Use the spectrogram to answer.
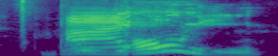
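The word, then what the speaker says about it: Briony: Brioni? Yes, that's her name. That's how it's pronounced in the movie.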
